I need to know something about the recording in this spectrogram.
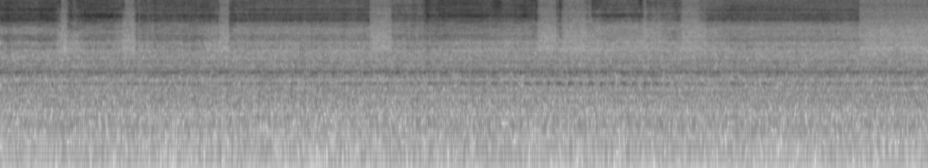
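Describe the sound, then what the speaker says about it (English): A wooden Christmas ornament being sanded gives a steady, loud, rasping rub that runs throughout, with short dips and breaks as the stroke changes, and a motor-like hum beneath. "And maybe I'll sand it this way."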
